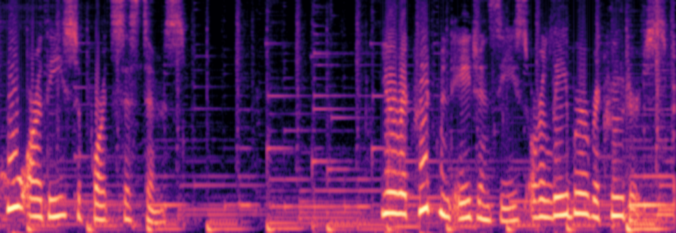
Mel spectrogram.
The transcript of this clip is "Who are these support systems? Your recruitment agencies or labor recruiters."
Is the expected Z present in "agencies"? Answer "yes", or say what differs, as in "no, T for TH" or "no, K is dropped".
yes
